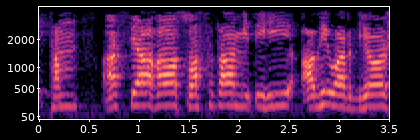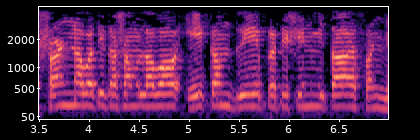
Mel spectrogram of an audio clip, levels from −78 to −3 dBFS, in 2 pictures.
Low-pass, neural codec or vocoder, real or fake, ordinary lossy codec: 3.6 kHz; vocoder, 44.1 kHz, 128 mel bands every 512 samples, BigVGAN v2; fake; none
